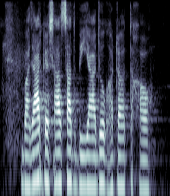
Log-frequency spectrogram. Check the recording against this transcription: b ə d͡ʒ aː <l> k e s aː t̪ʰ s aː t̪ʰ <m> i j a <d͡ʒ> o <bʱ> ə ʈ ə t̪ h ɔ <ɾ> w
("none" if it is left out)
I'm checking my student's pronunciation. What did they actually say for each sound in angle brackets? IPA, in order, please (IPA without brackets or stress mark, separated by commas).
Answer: ɾ, b, d͡ʒ, ɡʱ, none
